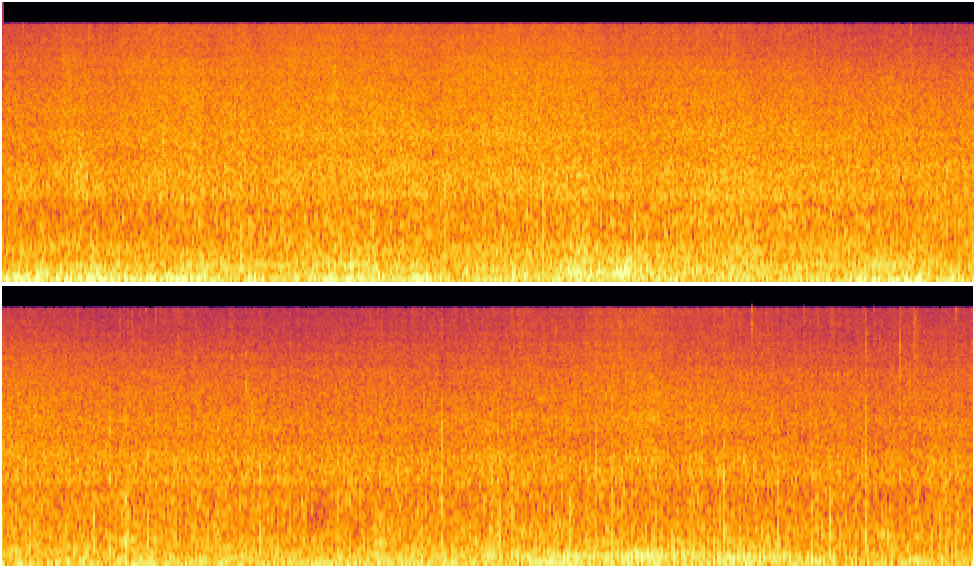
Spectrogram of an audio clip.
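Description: Heavy rain falling steadily on a city street, a dense even hiss, with a low rumble of passing vehicle engines at the start and again near the end.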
